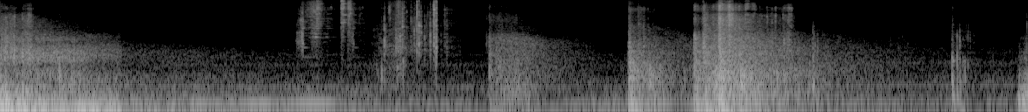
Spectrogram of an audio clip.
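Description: Desert Eagle pistol shots crack in bursts during a professional Counter-Strike match on the Nuke map, mixed with other gunfire and thuds in the game, no voices.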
